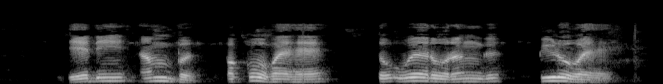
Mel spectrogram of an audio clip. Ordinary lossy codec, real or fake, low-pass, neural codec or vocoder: MP3, 32 kbps; real; 7.2 kHz; none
